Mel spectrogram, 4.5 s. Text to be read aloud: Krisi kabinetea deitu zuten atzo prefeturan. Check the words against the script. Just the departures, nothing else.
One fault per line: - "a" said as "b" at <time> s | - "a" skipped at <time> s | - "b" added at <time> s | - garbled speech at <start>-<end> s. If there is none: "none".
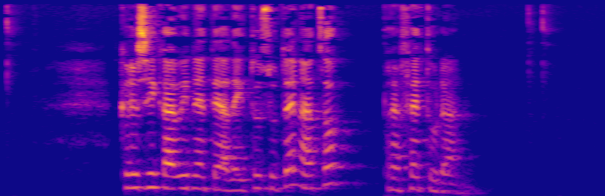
none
